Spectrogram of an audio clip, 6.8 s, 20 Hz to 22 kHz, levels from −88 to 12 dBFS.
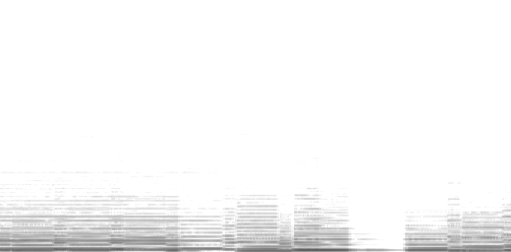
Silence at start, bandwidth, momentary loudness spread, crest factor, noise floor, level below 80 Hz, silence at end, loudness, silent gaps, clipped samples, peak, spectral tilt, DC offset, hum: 0 s; 5.2 kHz; 13 LU; 12 dB; -59 dBFS; under -90 dBFS; 0 s; -35 LUFS; none; under 0.1%; -24 dBFS; -9.5 dB/octave; under 0.1%; none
